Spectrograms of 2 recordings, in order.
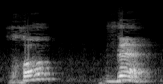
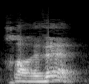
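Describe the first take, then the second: First: خا and ذا each alone with a pause; letters read separately. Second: خا ذا snatched together; blended quickly. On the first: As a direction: sound out خا then ذا. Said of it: "هقول إيه؟". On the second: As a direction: run خا and ذا into one. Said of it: "اخطف". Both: Shown as a demonstration.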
